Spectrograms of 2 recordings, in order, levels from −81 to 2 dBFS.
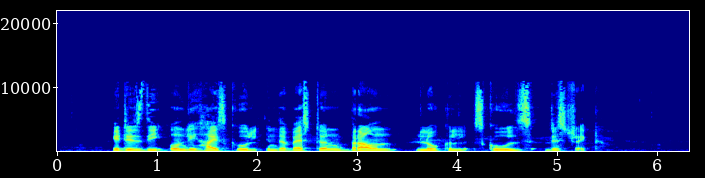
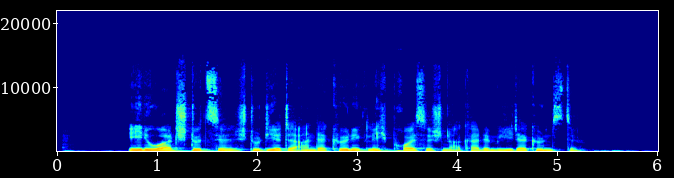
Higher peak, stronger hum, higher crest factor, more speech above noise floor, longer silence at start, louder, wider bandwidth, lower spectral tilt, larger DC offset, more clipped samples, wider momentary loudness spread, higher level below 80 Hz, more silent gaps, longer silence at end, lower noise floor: first, -6 dBFS vs -12 dBFS; neither; first, 22 dB vs 16 dB; first, 42 dB vs 28 dB; first, 0.55 s vs 0.05 s; about the same, -28 LUFS vs -29 LUFS; second, 11.5 kHz vs 13.5 kHz; second, -5 dB/octave vs -6.5 dB/octave; neither; neither; about the same, 11 LU vs 10 LU; second, -48 dBFS vs -40 dBFS; neither; first, 1.05 s vs 0.25 s; first, -70 dBFS vs -55 dBFS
